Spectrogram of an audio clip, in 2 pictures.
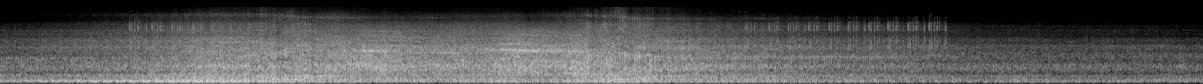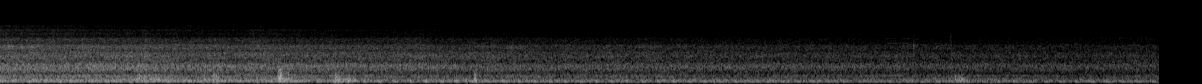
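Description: A diesel test train hauled by two Class 37 locomotives passing at speed. The English Electric V12 engines and the wheels on the rails are loudest a few seconds in, then fade steadily as the train recedes.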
